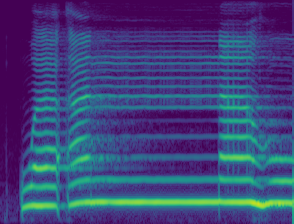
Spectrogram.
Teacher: Cara membacanya berdengung. Dengungannya tahan kurang lebih dua harakat. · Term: ghunah musyaddadah, gunnah musyaddadah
